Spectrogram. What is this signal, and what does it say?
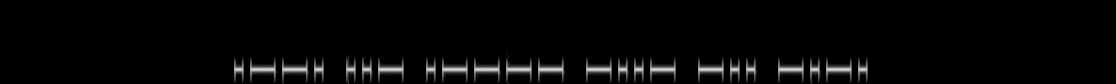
Morse code, heard as a keyed tone, about 15 wpm, 700 Hz. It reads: PU1XDC
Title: DXCC-100 Call Signs - 6 Characters - Repeated 2x - 15wpm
